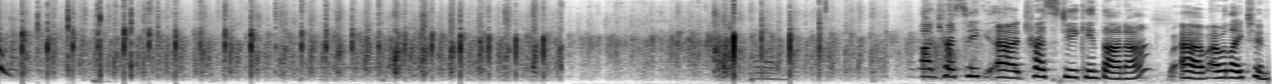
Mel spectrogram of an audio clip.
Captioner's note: applause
